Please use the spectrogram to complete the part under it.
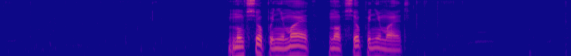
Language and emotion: Russian, neutral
